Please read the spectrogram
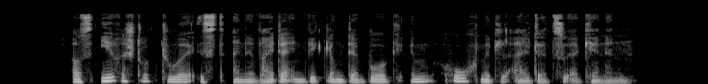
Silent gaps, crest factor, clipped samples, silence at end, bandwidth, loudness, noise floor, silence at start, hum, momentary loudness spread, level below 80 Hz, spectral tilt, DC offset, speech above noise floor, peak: none; 22 dB; under 0.1%; 0.75 s; 11.5 kHz; -24 LUFS; -76 dBFS; 0.7 s; none; 8 LU; -46 dBFS; -4 dB/octave; under 0.1%; 52 dB; -4 dBFS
